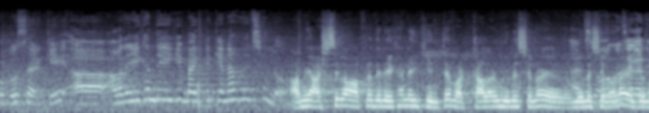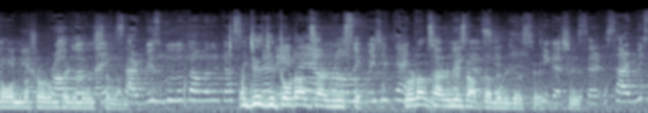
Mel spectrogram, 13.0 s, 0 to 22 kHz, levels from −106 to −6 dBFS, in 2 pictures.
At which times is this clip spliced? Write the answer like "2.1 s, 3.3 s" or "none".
none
